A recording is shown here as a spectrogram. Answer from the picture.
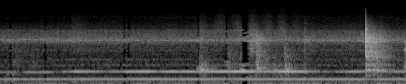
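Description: Electric potter's wheel running with a steady hum and a whine that rises slightly in pitch, under the wet rubbing of hands on spinning clay as the clay is opened up.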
